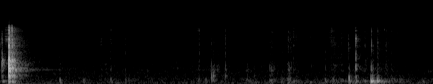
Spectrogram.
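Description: Handling noise: a sharp knock at the very start, then scattered light taps and rustles as fingers press metallic ric-rac trim onto the edge of a tray.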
